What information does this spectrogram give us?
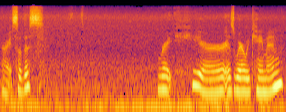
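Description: A young woman vlogging outdoors in a forest, chatting casually to the camera in a relaxed, soft-spoken way as she thinks aloud. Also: mid-range voice, takes it slowly. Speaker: bushcraft vlogger. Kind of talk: casual vlog chat to camera. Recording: outdoor recording with clear background noise.

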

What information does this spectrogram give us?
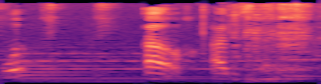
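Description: Stuffy-nosed woman rambling over a game. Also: slow pace. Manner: rambling, excitable, talks to herself. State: stuffy nose. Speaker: let's play gamer. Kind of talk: casual game commentary. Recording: dull lo-fi with game music.

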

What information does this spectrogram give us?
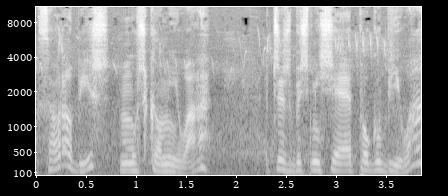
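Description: A man's voice: a little high, animated, measured pace. An actor voicing a friendly little male rat who talks in sing-song rhyme in a children's audio play. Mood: curious, friendly. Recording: noisy ambient sound behind.

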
